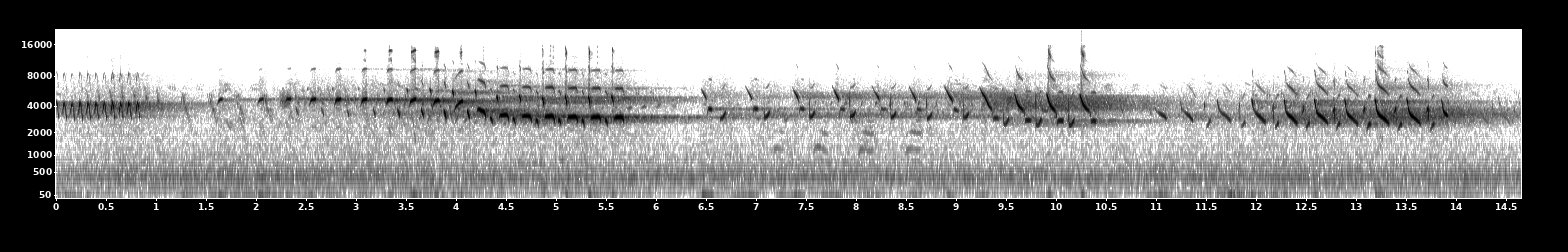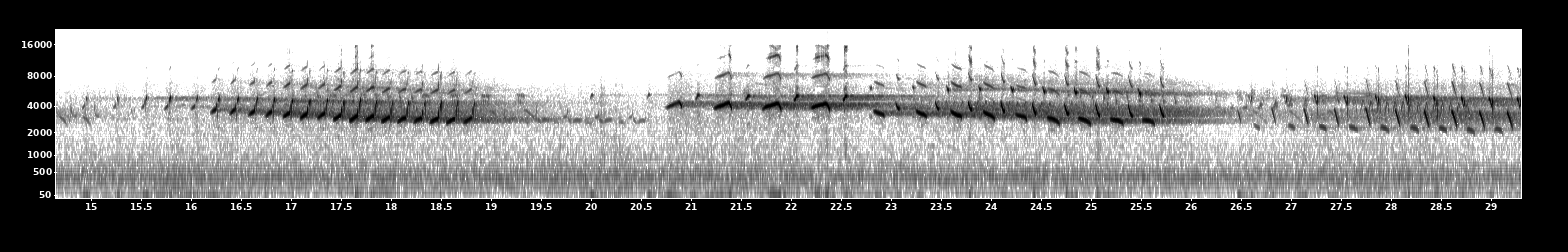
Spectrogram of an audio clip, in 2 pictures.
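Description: Songbirds singing long, rapid trills, one after another with short pauses, several voices overlapping.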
